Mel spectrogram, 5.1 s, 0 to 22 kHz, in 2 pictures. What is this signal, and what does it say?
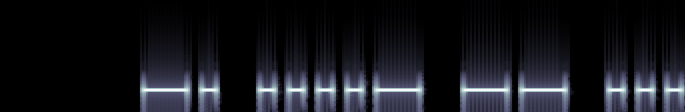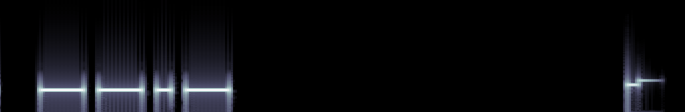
Morse code, heard as a keyed tone, about 22 wpm, 700 Hz. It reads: N4MSQ
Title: USA Call Signs Repeated 2x 22wpm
